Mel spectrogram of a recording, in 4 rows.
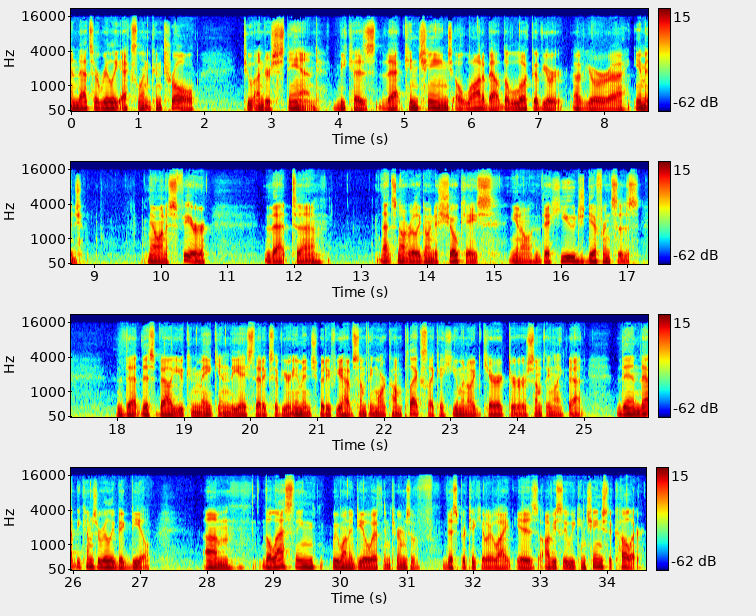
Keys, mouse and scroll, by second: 34.2 click.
